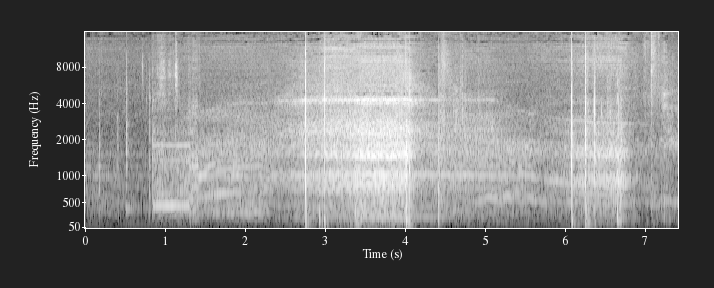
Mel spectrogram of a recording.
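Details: PS2 slim with faulty disc spindle motor, console plastic very warm: strained whir climbing and fading with sharp clicks and knocks as the disc tries to spin; replacement disc drive on order.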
